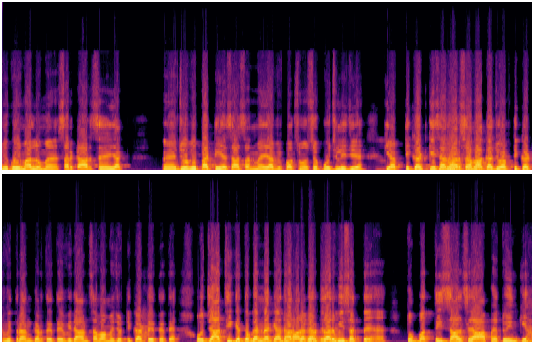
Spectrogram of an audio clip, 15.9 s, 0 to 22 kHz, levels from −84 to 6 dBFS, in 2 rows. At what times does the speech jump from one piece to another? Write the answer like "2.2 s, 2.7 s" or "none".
6.9 s, 12.3 s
